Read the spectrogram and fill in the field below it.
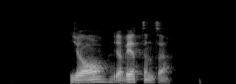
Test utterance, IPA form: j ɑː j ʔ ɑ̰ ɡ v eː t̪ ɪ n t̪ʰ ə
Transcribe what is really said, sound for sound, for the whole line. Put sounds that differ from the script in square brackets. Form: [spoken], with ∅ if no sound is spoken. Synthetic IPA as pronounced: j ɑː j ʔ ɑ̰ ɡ v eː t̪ ɪ n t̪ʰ ə

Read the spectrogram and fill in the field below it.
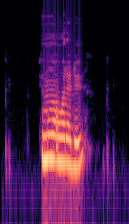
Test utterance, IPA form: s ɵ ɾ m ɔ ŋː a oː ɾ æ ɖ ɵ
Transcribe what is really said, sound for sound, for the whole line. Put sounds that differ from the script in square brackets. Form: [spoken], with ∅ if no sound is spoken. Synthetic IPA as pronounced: [h] ɵ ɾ m ɔ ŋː a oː ɾ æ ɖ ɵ

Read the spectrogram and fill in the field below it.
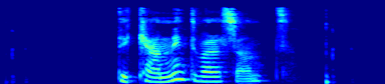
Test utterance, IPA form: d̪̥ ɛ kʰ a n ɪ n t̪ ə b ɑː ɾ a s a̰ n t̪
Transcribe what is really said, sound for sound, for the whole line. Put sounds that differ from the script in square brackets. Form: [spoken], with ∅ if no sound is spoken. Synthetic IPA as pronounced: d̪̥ ɛ kʰ a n ɪ n t̪ ə [v] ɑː ɾ a s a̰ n t̪

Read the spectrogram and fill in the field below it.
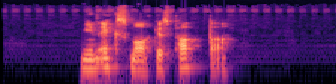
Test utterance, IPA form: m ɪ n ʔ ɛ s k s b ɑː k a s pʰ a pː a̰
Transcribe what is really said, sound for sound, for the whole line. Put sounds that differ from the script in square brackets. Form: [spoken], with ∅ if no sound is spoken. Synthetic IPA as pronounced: m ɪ n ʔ ɛ [∅] k s [m] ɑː k [ə] s pʰ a pː a̰

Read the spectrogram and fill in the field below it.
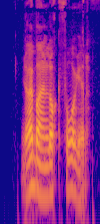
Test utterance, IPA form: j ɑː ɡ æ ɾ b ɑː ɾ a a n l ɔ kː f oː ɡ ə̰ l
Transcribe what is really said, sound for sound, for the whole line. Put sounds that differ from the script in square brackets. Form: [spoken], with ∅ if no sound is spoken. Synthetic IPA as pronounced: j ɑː ɡ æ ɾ b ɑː ɾ a [ɛ] n l ɔ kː f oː ɡ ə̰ l

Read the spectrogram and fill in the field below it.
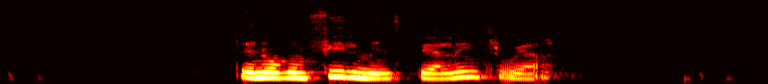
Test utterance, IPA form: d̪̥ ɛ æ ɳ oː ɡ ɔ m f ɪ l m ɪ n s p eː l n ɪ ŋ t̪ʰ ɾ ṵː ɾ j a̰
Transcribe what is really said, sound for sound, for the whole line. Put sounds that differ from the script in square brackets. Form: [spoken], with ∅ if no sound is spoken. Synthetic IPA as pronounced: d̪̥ ɛ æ ɳ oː ɡ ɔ [n] f ɪ l m ɪ n s p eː l n ɪ ŋ t̪ʰ ɾ ṵː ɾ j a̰

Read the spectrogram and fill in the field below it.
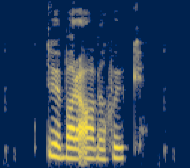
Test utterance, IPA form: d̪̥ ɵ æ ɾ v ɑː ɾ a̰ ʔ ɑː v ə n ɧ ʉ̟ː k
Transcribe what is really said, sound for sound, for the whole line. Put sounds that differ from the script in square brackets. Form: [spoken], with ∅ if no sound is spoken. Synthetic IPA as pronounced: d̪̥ ɵ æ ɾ [b] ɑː ɾ a̰ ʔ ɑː v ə n ɧ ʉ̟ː k

